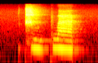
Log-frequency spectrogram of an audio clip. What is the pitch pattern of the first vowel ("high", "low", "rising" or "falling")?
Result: low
